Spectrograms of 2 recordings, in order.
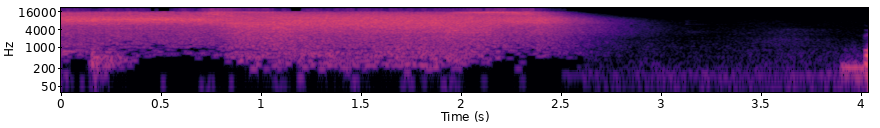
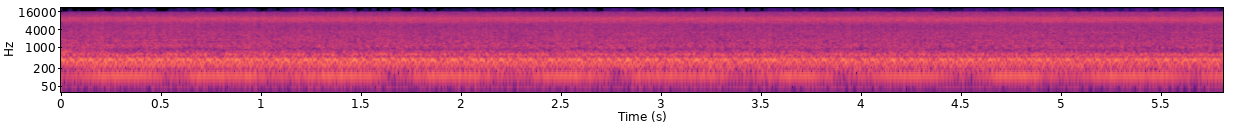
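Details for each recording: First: New Ingersoll Rand 20-gallon Garage Mate air compressor on its first run: the tank drain valve below was left open after factory testing, so a loud, steady high-pitched hiss of escaping air is heard. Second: New Ingersoll Rand 20-gallon Garage Mate air compressor on its first run after unboxing, tank drain ball valve found open; smooth, quiet low hum with a steady throb and no knocks or rattles, then winds down.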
